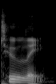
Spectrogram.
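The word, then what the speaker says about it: Tuli: First of all, the tag-along term is Thule, pronounced Thule.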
